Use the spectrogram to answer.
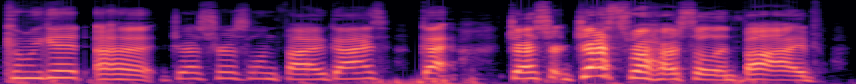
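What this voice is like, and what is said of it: Imitates another person's voice. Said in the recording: “this is my impression yeah, of Yasmin hearing that someone's gay in middle school theater ... I'll be Yasmin.”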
